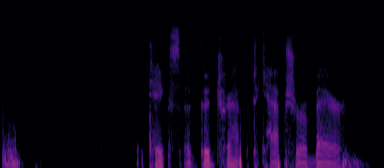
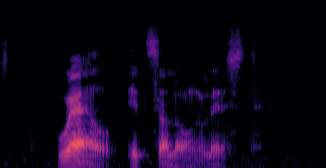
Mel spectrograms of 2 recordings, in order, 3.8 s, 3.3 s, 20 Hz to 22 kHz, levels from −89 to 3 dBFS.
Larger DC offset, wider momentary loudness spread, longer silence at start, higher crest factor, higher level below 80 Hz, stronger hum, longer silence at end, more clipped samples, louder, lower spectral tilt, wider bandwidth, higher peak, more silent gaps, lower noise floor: neither; second, 7 LU vs 19 LU; about the same, 0 s vs 0.05 s; about the same, 22 dB vs 22 dB; about the same, -76 dBFS vs -76 dBFS; neither; second, 0.2 s vs 0.85 s; neither; second, -55 LUFS vs -41 LUFS; first, -5 dB/octave vs -3 dB/octave; about the same, 13 kHz vs 12.5 kHz; second, -36 dBFS vs -20 dBFS; first, 0.29-0.33 s, 0.53-0.68 s, 0.97-1.01 s, 1.29-1.33 s vs none; first, under -90 dBFS vs -81 dBFS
